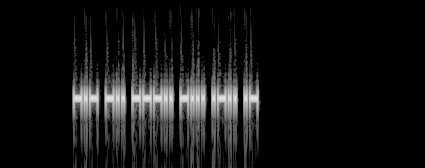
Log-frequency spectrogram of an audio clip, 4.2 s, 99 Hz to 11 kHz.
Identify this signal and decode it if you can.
Morse code, heard as a keyed tone, about 46 wpm, 700 Hz. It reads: KD8BLA
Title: USA Call Signs - 6 Characters - 45wpm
